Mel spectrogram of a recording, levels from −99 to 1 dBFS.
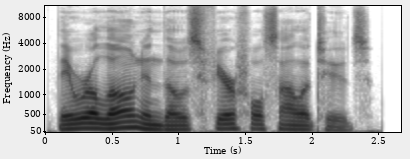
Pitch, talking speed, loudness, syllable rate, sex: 115 Hz, 155 wpm, -14 LUFS, 6.6 syllables/s, male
